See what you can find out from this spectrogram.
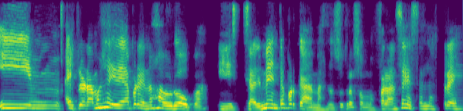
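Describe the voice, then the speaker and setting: Fairly high-pitched woman with a strong Caracas accent, lively intonation, moderate pace, and a dry, close sound with no echo. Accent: strong Caracas Venezuelan. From Venezuela, Caracas. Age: 40s. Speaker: podcast co-host, dentist. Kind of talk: casual chat.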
